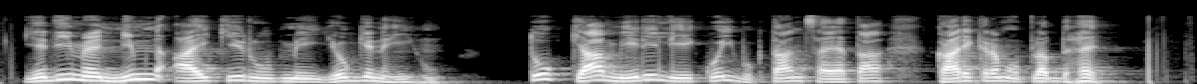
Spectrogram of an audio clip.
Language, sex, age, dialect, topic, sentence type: Hindi, male, 25-30, Hindustani Malvi Khadi Boli, banking, question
